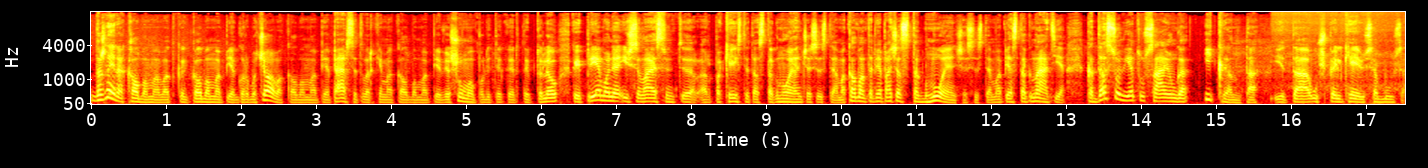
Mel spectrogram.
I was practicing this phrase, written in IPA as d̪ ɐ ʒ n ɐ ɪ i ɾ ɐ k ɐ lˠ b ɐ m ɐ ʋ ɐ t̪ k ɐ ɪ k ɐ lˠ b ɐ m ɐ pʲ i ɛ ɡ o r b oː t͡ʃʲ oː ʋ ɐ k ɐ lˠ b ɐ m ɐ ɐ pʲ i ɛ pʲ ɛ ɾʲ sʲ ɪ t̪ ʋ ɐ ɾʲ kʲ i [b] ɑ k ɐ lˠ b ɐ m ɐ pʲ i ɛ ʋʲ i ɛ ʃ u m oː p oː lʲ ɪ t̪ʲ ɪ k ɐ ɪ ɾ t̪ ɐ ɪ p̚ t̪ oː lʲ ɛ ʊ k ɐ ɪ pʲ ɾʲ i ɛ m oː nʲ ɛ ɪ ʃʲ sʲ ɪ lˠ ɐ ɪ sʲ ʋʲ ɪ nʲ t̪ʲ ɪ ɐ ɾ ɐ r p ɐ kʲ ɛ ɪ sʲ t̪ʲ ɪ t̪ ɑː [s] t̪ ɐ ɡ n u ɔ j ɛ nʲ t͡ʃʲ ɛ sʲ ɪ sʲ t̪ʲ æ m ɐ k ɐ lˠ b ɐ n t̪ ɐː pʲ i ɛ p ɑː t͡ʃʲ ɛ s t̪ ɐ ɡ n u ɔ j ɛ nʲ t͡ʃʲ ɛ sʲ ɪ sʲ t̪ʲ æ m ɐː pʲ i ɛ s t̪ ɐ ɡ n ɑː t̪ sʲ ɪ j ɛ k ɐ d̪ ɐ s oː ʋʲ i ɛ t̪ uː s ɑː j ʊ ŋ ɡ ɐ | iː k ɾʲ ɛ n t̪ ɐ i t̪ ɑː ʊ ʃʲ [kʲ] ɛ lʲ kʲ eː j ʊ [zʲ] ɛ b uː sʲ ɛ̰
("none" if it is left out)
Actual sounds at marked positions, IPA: m, s, pʲ, sʲ

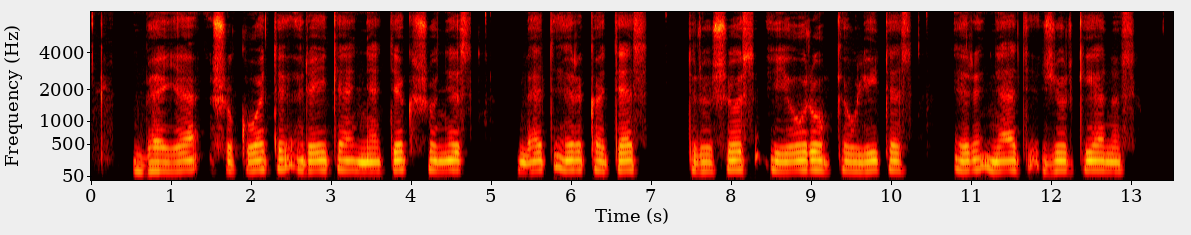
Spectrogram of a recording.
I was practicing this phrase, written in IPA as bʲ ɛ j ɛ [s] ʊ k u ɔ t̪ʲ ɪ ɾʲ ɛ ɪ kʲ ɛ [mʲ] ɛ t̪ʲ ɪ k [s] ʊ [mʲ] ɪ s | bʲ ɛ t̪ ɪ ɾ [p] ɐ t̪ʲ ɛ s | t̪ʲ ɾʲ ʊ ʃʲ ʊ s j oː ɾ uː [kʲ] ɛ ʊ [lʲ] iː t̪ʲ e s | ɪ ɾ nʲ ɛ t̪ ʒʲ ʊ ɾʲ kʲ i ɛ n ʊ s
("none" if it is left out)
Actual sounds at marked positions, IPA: ʃ, nʲ, ʃ, nʲ, k, kʲ, lʲ

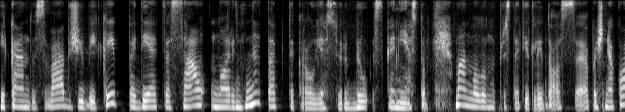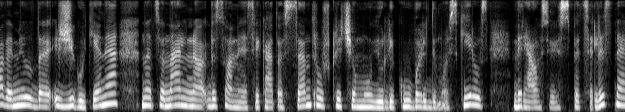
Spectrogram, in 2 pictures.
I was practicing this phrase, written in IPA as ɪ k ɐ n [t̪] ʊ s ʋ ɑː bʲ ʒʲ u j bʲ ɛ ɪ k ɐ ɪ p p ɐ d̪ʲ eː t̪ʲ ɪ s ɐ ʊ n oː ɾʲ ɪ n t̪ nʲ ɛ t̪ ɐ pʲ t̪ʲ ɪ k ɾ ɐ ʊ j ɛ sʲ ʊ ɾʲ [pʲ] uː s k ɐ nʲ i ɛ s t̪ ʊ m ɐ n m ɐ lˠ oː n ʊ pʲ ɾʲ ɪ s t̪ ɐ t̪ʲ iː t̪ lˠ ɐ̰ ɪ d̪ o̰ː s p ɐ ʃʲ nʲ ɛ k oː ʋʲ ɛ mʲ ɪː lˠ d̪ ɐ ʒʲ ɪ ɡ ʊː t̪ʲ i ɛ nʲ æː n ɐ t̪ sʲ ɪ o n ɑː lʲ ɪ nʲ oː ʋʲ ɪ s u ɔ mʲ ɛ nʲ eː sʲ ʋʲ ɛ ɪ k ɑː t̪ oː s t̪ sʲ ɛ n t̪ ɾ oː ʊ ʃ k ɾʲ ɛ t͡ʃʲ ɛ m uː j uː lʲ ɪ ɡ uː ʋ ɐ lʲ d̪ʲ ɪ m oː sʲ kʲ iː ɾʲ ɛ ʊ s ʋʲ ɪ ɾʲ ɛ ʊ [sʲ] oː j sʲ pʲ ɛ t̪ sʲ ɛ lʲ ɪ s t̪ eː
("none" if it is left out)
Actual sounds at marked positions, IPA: d̪, bʲ, sʲ

